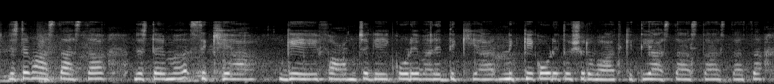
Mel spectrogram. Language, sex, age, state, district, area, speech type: Dogri, female, 18-30, Jammu and Kashmir, Jammu, urban, spontaneous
